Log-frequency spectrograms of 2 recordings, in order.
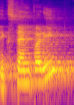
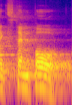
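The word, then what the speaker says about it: extempore: तो इसके लिए यस, एक्सटेम्परी, always get the pronunciation right, it इज नॉट एक्सटेम्पोर, इट इज एक्सटेम्परी, speech delivered without previous preparation.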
